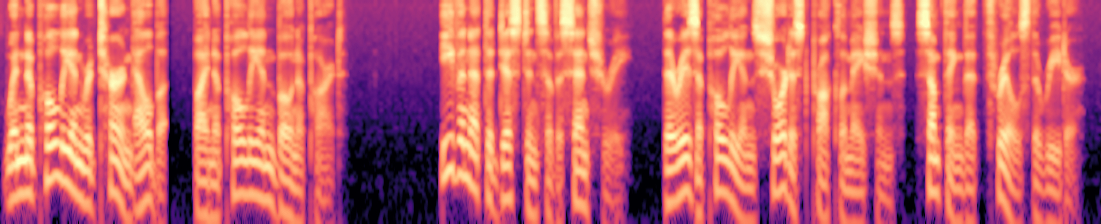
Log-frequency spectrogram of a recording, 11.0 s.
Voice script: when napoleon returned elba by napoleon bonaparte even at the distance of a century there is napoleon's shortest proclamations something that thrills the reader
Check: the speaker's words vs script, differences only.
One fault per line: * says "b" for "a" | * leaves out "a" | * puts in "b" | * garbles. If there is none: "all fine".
all fine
